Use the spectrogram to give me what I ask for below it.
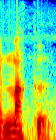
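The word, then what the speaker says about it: マック: If someone is talking about McDonald's, they say actually they just say maku.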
